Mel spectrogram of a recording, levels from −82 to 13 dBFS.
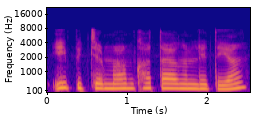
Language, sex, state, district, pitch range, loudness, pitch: Wancho, female, Arunachal Pradesh, Longding, 210-230 Hz, -14 LUFS, 220 Hz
